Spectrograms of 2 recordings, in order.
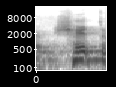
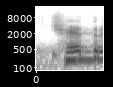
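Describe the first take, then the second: First: क्षेत्र starting with k plus sh, kshetra; correct pronunciation. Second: क्षेत्र starting with chh, chhetra; wrong pronunciation. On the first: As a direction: sound the ksh in क्षेत्र. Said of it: "क्षेत्र होता है". (क्षेत्र में क्ष साफ़) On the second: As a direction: replace ksh with chh in क्षेत्र. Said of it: "ये नहीं होता है". (क्षेत्र को छेत्र जैसा) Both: Shown as a demonstration.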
